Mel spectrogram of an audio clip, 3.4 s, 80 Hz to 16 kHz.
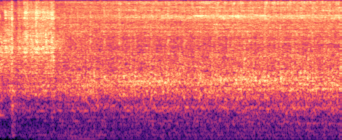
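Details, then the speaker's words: Lada Niva 21213 carbureted, cold engine, after ignition repair including a new ignition module; catches almost immediately, no pedal pressed, settling into a steady, even run with no misses or clicking; healthy cold start. "по идее с полкинка все равно нормально заводится"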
